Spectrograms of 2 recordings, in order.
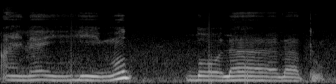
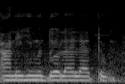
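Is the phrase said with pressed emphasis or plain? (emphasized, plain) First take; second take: emphasized; plain. First: The phrase is said with pressed emphasis. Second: The phrase is said without pressed emphasis. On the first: The speaker calls it right. "Lebih sempurna" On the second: The speaker calls it wrong. "belum ada penekanannya"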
